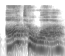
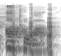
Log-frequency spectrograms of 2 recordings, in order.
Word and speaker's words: Ottawa: And I'm so happy that you're saying Ottawa, because so many people say Ottawa, or, you know, they kind of smash it all together. But you say it like a proper Canadian, Ottawa.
